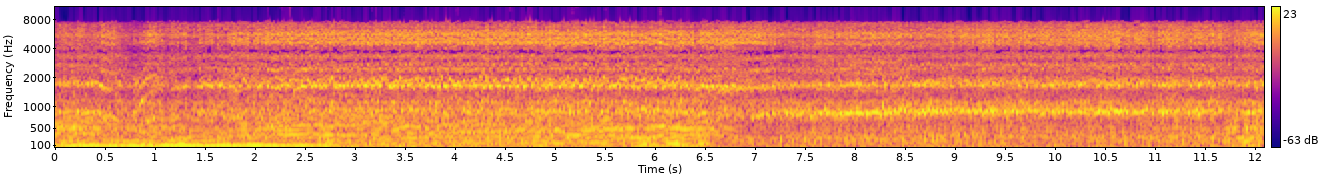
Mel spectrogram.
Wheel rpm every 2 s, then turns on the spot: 200, 200, 200, 210, 230, 230.
none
